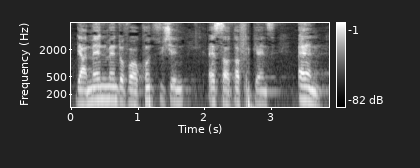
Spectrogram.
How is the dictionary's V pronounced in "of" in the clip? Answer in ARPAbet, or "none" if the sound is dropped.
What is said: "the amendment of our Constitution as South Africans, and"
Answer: F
